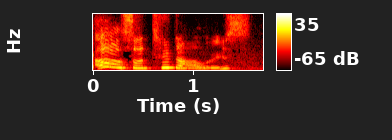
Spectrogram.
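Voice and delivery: slow, naive little realization; own idiot self. Retold or imitated. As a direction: play up your own cluelessness a little. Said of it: "My idiot self is like".

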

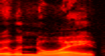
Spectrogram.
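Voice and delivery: normal talking voice

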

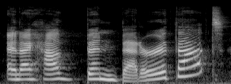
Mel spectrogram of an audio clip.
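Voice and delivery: ordinary talk, nothing marked

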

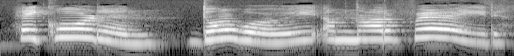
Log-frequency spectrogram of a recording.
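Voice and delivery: mock-brave idol voice. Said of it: "That was an impersonation of [name]".

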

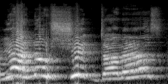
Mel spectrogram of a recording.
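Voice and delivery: high, loud mocking shout; snotty yell. Buddy yelling back at his mother, high and loud. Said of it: "Opens his door".

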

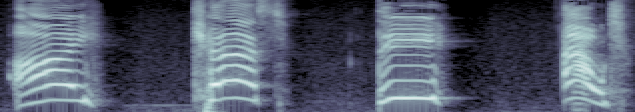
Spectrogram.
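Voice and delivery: hammed-up shout of the banishment; shouted decree. [name], running to the door, shouts the banishment at Mika.

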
